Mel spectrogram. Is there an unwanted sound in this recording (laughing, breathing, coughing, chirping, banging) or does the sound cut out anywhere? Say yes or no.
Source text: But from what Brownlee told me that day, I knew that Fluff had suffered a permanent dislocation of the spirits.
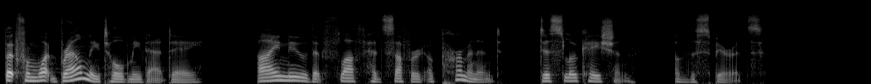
no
